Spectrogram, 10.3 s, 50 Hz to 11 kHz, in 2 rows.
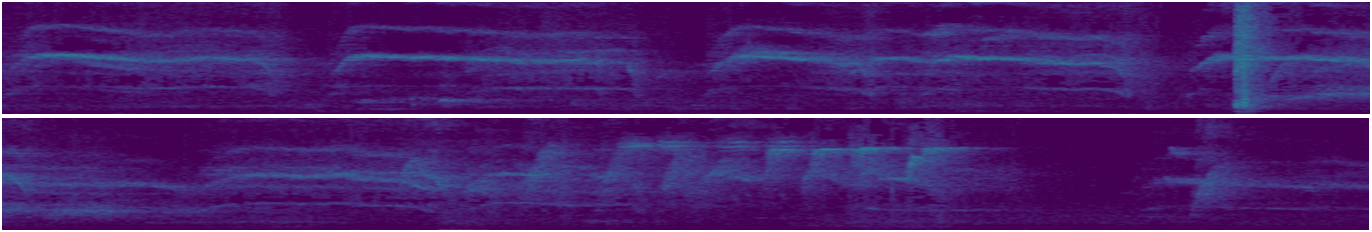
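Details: Wild Japanese macaques of the roughly 350-strong troop with infants at Awajishima Monkey Center, Sumoto, Hyogo, Japan, arriving just before 3 pm. Overlapping high, harmonic arched coos rise and fall about once a second, with a sharp click midway.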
